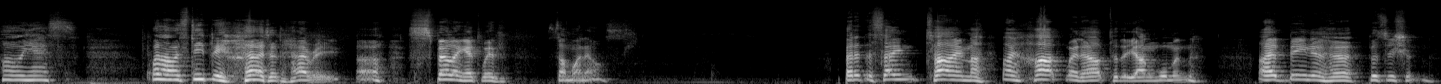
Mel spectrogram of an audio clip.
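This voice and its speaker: A woman plays a long-suffering mother in a comic radio soap. The voice is gravelly and halting, with dry exasperation and a streak of melodrama. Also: medium pitch, a bit bright. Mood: dry, dramatic. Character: exasperated, confessing mother of grown children.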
